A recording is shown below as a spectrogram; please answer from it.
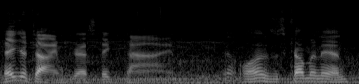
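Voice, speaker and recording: A man's voice: mid-range voice, very animated, moderate pace. A middle-aged Canadian man giving casual, easygoing fishing commentary, encouraging in short folksy phrases. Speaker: fishing show host. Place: outdoors on a fishing boat on a lake. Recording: boat engine and outdoor noise.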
